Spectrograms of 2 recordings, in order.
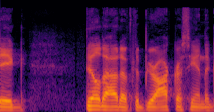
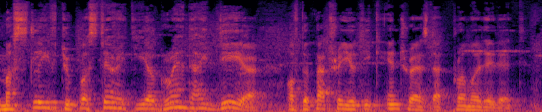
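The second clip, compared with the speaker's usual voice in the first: fake French accent throughout; 4 semitones higher, 6 dB quieter than usual. Narrating a documentary clip, quoting the planner in a French accent. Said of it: "this guy with his voice do his French accent".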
